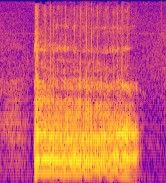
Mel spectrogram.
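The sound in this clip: A human voice imitates a Bigfoot's grunt and growl in one sustained, rough, low growl that lasts about a second and a half. It starts abruptly and cuts off sharply.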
